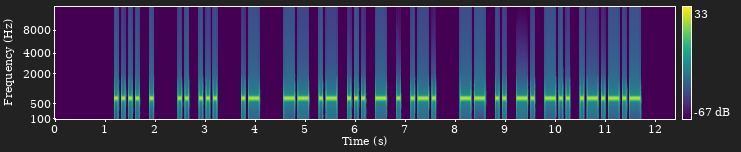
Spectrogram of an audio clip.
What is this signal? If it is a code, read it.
Morse code, heard as a keyed tone, about 17 wpm, 700 Hz. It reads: HE IS A MASTER MIND.
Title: Sentences from Top 1300 Words 17wpm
